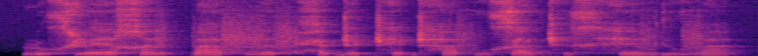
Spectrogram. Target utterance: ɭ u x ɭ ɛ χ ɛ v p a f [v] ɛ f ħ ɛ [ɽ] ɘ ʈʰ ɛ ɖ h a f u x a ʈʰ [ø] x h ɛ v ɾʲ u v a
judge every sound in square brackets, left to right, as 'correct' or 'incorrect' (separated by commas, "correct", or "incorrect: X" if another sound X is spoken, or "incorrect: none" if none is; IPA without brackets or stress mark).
correct, incorrect: ɖ, incorrect: ɘ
